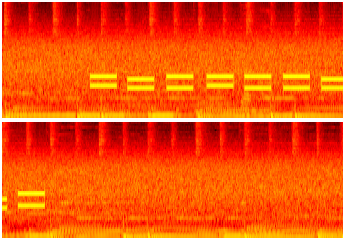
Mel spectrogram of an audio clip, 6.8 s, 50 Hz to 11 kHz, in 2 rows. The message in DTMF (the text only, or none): 0780887#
